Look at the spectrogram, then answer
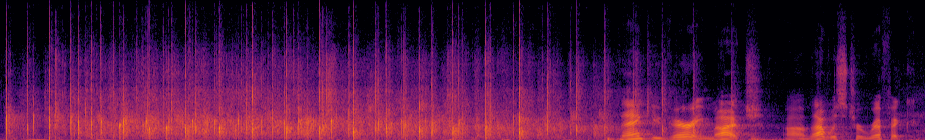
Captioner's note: applause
